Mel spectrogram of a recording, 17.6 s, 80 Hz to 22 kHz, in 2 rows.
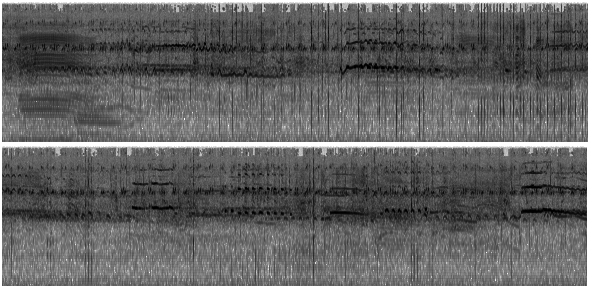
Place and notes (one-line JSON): {"title": "United States Minor Outlying Islands - Laysan albatross and Bonin petrel soundscape ...", "date": "2012-03-14 03:58:00", "description": "Laysan albatross and Bonin petrel soundscape ... Sand Island ... Midway Atoll ... laysan calls and bill clapperings ... bonin calls and flight calls ... crickets ticking ... open lavalier mics ... warm ... blustery ...", "latitude": "28.22", "longitude": "-177.38", "altitude": "9", "timezone": "Pacific/Midway"}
